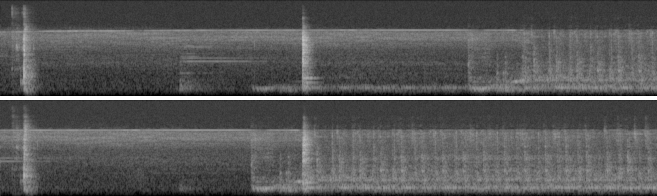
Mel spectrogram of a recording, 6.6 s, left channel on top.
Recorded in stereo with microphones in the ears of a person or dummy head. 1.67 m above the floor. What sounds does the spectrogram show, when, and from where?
0.1 s a splash: 25° left (ahead or behind), 0.7 m
3.0 s a snare drum: 70° left (ahead or behind), 2 m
